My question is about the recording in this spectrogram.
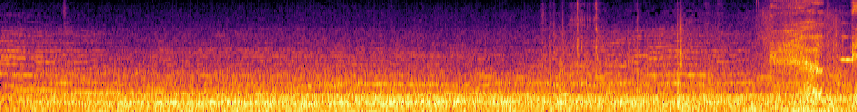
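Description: Rushing, howling wind of a snowstorm, laid in as a sound effect with dark music beneath, building slowly in level. A brighter burst of sound comes just at the end.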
